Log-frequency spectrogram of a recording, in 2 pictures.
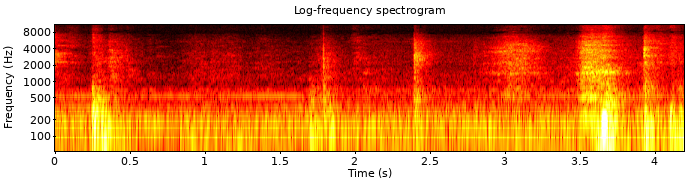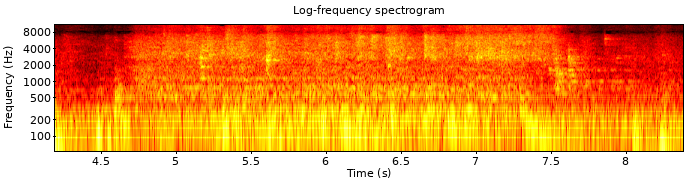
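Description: Water running from a kitchen tap for about three seconds, then shut off, after a few light knocks and a thump.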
